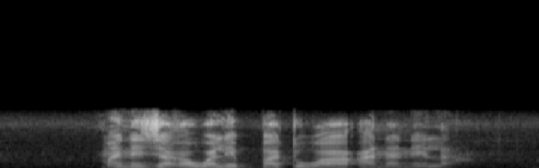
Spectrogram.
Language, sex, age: Southern Sotho, male, 19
